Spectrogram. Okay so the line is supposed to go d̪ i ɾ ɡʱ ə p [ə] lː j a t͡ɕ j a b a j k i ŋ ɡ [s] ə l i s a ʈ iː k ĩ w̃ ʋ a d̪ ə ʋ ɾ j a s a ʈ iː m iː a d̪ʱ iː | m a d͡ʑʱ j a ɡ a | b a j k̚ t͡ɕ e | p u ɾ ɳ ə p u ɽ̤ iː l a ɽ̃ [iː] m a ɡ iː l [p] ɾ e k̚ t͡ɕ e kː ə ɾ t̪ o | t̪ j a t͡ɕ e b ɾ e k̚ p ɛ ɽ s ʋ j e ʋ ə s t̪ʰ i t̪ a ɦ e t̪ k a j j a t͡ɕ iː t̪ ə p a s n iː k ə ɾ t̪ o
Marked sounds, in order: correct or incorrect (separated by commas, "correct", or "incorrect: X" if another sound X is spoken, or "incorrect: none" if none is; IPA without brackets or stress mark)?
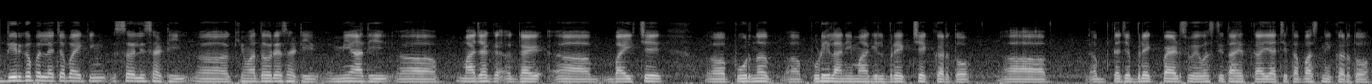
correct, correct, incorrect: i, incorrect: b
